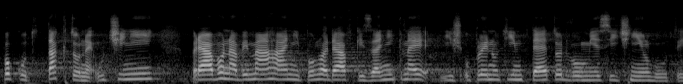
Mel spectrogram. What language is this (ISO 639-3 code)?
ces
